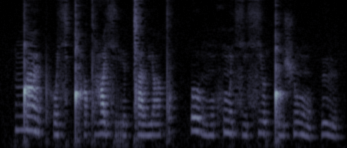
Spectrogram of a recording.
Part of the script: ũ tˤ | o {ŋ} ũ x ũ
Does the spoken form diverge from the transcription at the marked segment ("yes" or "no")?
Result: no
